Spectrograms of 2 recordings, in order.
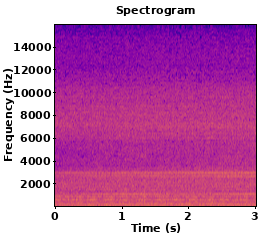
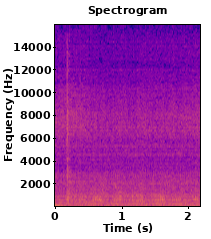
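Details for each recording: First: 2002 minivan idling after refrigerant oil was added with an injector tool, a light, fast, uneven rattle from the A/C compressor over the idle; owner blames lack of oil; A/C compressor rattle at idle, cause suspected, not confirmed. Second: 2002 minivan restarted after adding refrigerant oil with dye to the A/C, which was suspected to be low on oil; steady idle with a smooth compressor hum and no knocking, grinding or squeal, so the compressor sounds normal.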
